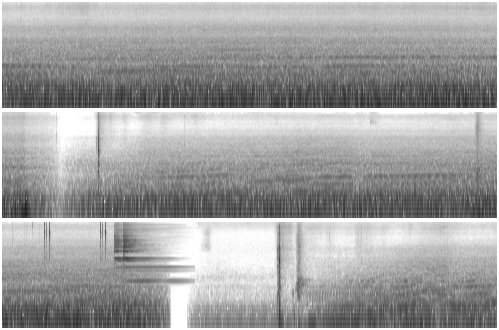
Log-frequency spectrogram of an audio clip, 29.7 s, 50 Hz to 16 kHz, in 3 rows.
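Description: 2021 Kia Sorento's 2.5-litre turbocharged four-cylinder engine at full throttle, heard inside the cabin, climbing in pitch and dropping back at each upshift. It cuts off twice, and a brief ringing tone sounds just before the second quiet spell. The engine picks up again near the end for a standing-start launch.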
